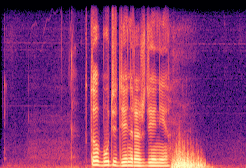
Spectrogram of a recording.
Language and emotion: Russian, neutral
